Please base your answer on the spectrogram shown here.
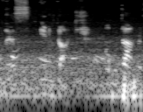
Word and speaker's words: appeltaart: Appeltaart with slagroom.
